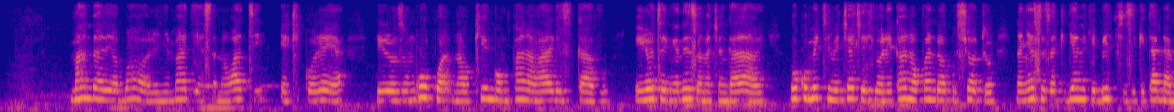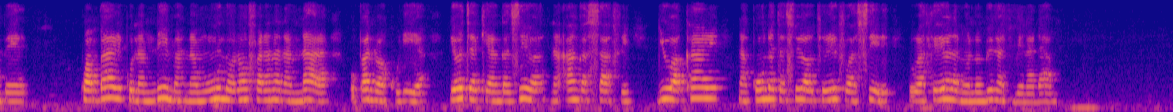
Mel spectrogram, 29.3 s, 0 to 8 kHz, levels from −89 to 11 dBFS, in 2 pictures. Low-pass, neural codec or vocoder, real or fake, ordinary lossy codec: 7.2 kHz; codec, 44.1 kHz, 7.8 kbps, DAC; fake; Opus, 24 kbps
